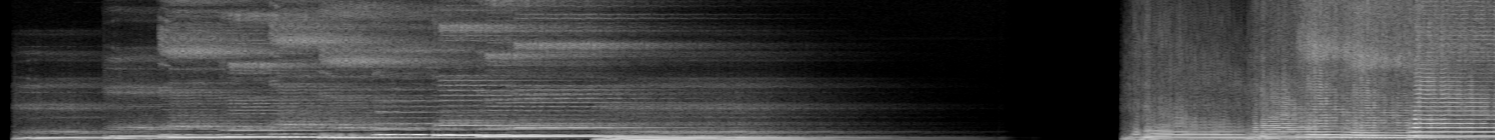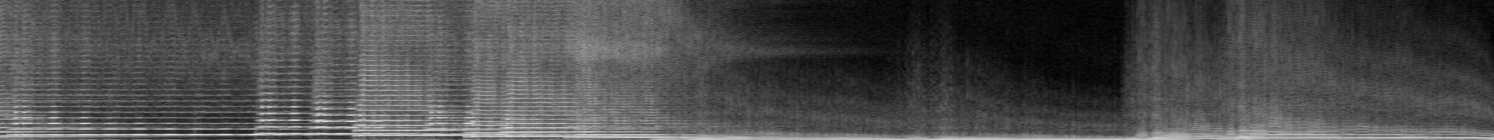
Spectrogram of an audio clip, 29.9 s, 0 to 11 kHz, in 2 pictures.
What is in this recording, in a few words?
yamaha ex5r sounds fdsp selffm choir raw and selffm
